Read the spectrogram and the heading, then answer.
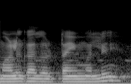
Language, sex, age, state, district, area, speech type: Kannada, male, 18-30, Karnataka, Uttara Kannada, rural, spontaneous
